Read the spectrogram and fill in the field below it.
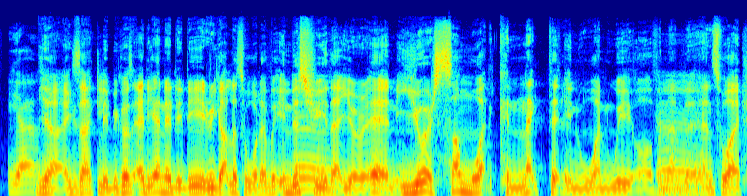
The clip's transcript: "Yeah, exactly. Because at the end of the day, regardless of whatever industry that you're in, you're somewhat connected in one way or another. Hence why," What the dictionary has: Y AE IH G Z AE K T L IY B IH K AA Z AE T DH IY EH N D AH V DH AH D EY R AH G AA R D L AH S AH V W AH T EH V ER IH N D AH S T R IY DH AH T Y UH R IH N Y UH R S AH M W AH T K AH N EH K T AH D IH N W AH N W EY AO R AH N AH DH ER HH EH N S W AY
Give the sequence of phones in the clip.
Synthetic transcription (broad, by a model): Y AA IH G Z AE K T L IY B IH K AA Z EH T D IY EH N D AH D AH D EY R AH G AA D L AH S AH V W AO T EH V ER IH N D AH S T R IY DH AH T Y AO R IH N Y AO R S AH M W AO T K AH N EH K T AH D IH N W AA N W EY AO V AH N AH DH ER HH EH N S W AY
